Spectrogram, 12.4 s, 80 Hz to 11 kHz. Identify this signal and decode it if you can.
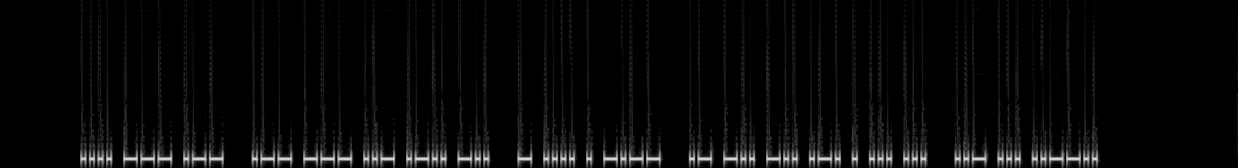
Morse code, heard as a keyed tone, about 28 wpm, 700 Hz. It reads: HOW WOULD THEY ADDRESS US?
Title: Sentences from Top 1000 Words - Review Part 6 - 28wpm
